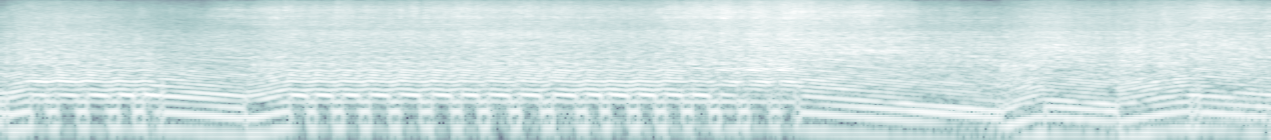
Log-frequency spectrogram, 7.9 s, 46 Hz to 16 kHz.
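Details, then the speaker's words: TVS Ronin 225 single, about two years old, revving with a harsh rough clatter over the exhaust rising and falling with throttle; owner can't identify the noise, unresolved. "এই যে দেখেন, এটার একটা এমন একটা আওয়াজ আসছে, আমি বুঝতে পারছি না যে এটা কিসের আওয়াজ। বাইকটা কেমন ভিন্ন আওয়াজ আসছে, বুঝতে পারছেন?"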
